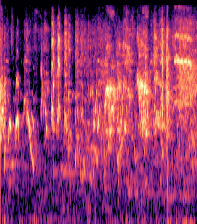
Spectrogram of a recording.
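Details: Budgerigars in a breeding colony chattering busily: rapid high squawks, chirps and short warbled notes overlap continuously, with brief brighter whistled tones near the end.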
